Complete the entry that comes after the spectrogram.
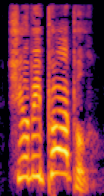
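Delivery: very high, loud exclamation; excited cry. A narrator's reading. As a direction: cry it out like a showman. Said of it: "cried Mister Wonka".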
